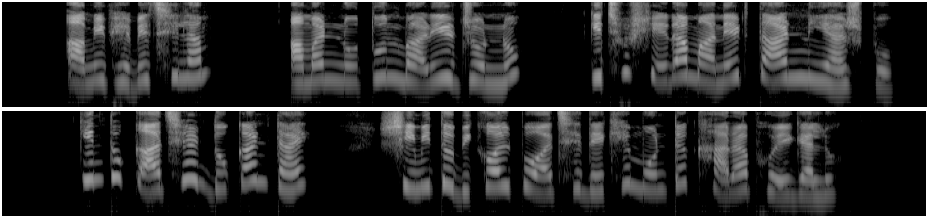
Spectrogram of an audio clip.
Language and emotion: Bengali, sad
